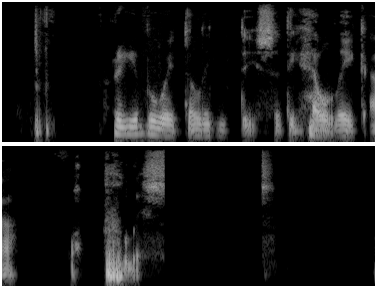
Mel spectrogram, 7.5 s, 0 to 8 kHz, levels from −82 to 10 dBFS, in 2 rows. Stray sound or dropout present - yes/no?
no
